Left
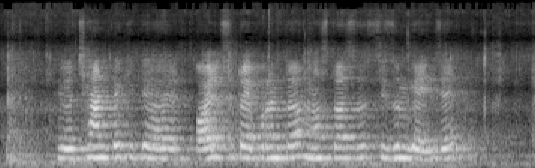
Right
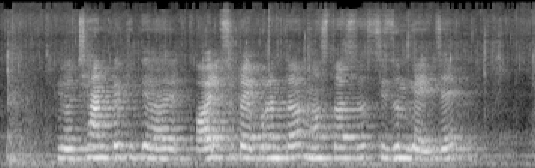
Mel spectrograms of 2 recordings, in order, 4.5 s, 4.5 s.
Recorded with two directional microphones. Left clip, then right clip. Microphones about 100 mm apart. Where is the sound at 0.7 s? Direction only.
15° right (ahead or behind).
